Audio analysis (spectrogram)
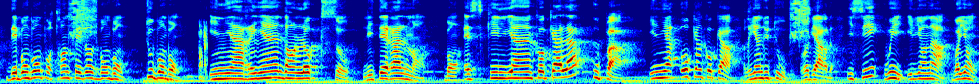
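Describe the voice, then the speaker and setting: A man's voice: high-pitched, moderate pace, soft background music. A man playing a horror video game with his father, giving bossy, joking directions in a let's-play. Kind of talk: excited let's play chatter.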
